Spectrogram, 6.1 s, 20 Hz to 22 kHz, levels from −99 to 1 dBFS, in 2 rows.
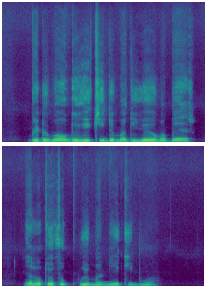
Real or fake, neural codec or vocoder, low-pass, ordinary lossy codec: fake; codec, 44.1 kHz, 7.8 kbps, Pupu-Codec; none; none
